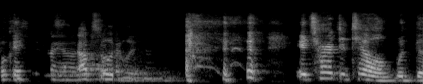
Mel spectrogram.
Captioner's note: laughing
